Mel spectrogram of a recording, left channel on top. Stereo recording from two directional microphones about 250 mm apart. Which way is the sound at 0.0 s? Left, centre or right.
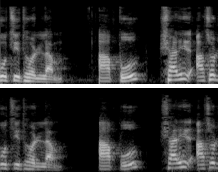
Left.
